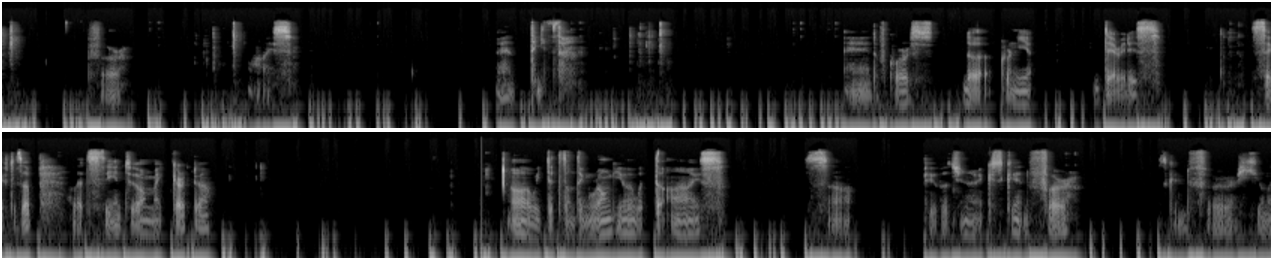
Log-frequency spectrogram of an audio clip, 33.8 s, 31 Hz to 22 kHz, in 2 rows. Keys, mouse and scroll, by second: 0.9 click, 2.5-3.0 typing, 3.5 click, 5.6-6.6 scroll down 1, 6.6 click, 8.2 t, 8.5 e, 8.7 e, 9.4-11.9 drag, 12.3-13.3 scroll down 1, 13.3-13.8 scroll up 1, 13.8 click, 18.3 click, 19.1 right click, 19.2 a, 19.3 w, 19.7 w, 20.2 w, 22.0 s, 23.2 click, 23.3 F10, 24.3-25.4 drag, 28.3 scroll up 1, 30.0-31.1 scroll down 1, 31.1 click.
